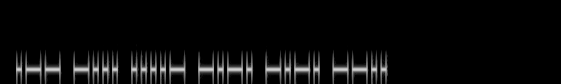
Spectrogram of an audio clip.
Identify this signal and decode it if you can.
Morse code, heard as a keyed tone, about 25 wpm, 700 Hz. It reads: WB4CCZ
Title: USA Call Signs Repeated 2x 25wpm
